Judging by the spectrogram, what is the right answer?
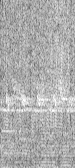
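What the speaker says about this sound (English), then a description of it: "One particularly busy insect works the city's sea of blossoms incessantly." A bee works blossoms in a Berlin city setting, with a faint, steady insect buzz droning continuously and close against quiet surroundings.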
